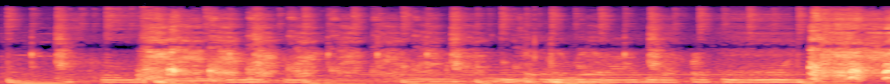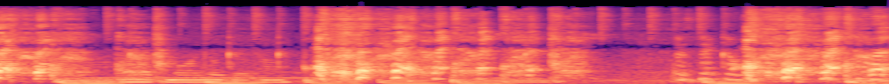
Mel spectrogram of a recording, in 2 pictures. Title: Girl coughing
